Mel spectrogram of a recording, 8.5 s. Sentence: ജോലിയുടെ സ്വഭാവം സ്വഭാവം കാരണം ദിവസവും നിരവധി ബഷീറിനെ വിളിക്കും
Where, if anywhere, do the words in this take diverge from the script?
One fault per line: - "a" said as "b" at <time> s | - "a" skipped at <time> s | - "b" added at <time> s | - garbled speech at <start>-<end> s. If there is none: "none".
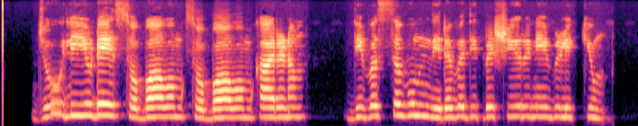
none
